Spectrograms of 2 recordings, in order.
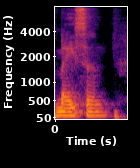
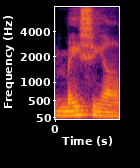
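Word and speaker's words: Maceon: counter and i said how do you say your name he goes mason and i said i bet you get macy on a lot and he goes yeah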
